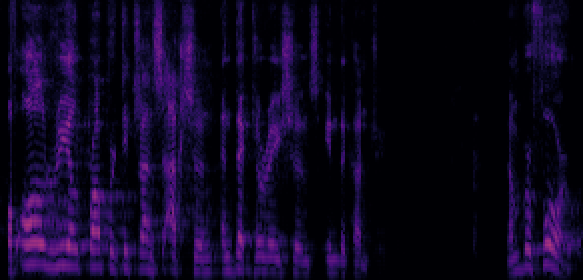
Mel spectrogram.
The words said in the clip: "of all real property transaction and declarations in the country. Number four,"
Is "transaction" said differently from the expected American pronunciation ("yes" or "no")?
yes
